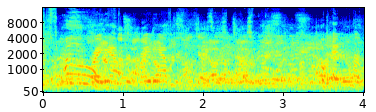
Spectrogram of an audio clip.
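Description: Several people talking at once: overlapping conversations with no one voice leading.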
